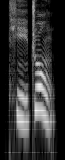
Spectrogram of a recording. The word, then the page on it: 体重: tǐ zhòng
